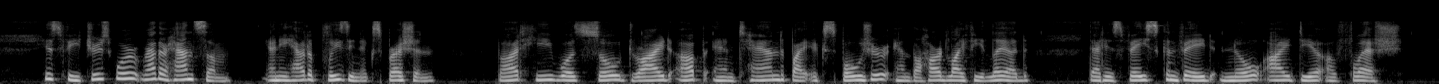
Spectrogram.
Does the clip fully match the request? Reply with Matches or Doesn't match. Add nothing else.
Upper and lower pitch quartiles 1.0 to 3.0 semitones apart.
Matches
